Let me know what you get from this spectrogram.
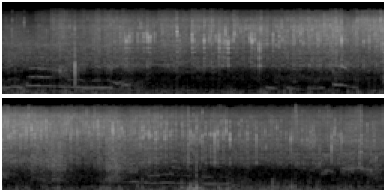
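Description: Food frying in hot oil in a pan: a steady sizzle with many small crackles and pops.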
